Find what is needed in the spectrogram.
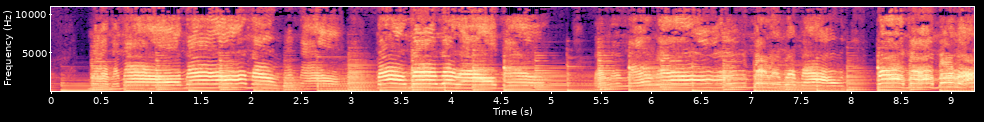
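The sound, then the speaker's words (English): A loud cat meows over and over in a nearly continuous run, each call bending up and down in pitch, layered over a steady low backing sound. “Oh, look, Beatrice is here. Meow. Oh, you want to sing a song, Beatrice?”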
